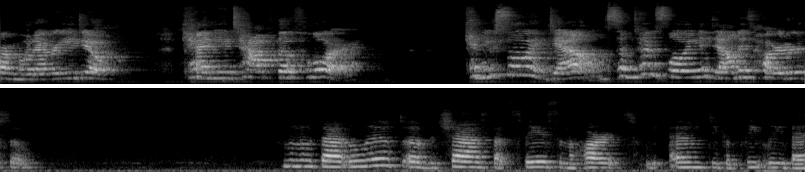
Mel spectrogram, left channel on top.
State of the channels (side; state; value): both; different; correlation -0.01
